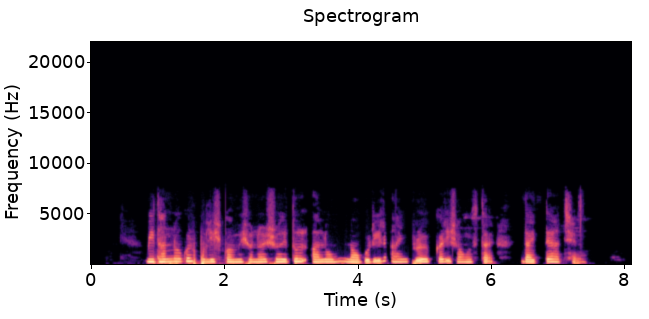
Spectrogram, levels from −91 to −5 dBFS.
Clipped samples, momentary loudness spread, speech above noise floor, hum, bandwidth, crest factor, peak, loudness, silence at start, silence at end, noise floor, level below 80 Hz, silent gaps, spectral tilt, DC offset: under 0.1%; 8 LU; 48 dB; none; 6.8 kHz; 14 dB; -2 dBFS; -15 LUFS; 0.85 s; 0.7 s; -62 dBFS; -44 dBFS; none; -8 dB/octave; under 0.1%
